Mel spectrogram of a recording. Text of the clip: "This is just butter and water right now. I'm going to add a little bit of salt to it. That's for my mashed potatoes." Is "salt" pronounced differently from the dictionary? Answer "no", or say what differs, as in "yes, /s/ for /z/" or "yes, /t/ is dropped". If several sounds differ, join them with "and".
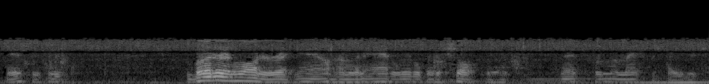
yes, /ʃ/ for /s/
